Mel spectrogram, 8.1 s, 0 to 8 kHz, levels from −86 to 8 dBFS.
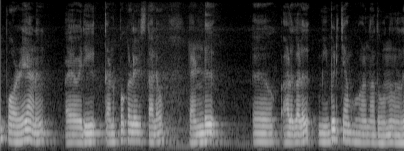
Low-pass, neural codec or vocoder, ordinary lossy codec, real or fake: none; none; none; real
